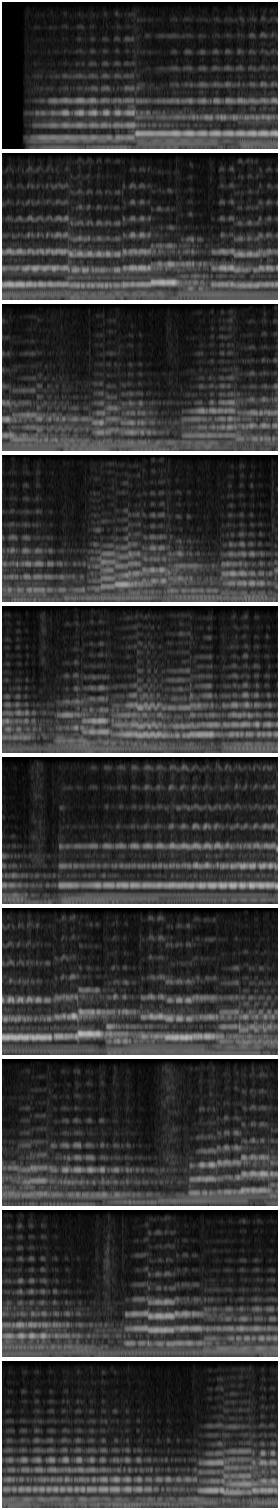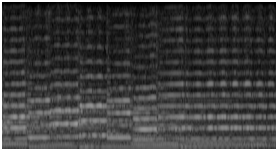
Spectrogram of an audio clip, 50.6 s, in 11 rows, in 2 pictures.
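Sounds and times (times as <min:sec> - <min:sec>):
sonata for flute and organ in C major: 0:00.4 - 0:50.5.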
